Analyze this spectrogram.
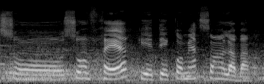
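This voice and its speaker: Crowd noise fills the background as a woman talks at a fairly slow pace. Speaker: exhibition organizer. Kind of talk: interview answer.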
